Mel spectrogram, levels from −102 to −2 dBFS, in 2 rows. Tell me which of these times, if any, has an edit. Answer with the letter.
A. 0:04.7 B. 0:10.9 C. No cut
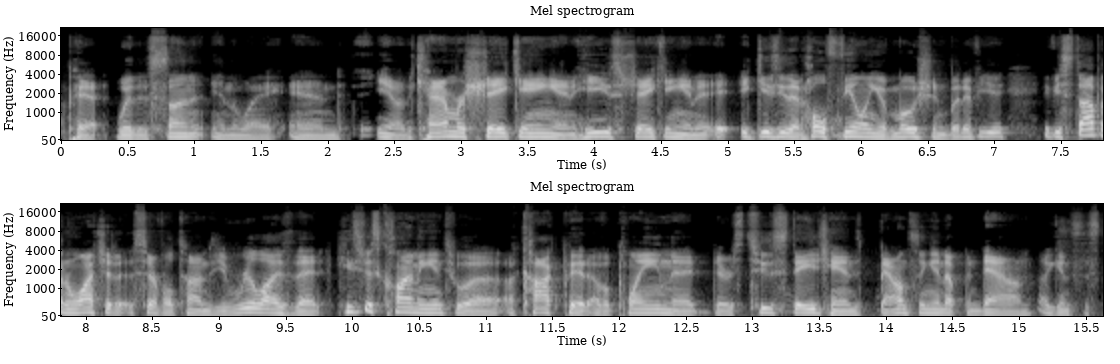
C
